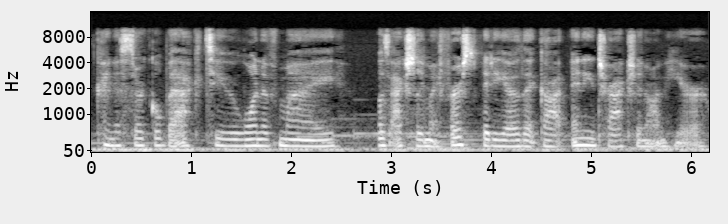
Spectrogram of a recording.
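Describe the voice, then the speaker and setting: Fairly slow speech with music in the background. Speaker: energy healer. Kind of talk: casual talk to camera.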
